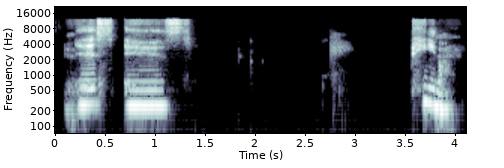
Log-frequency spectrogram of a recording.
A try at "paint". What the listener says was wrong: Paint. Paint. Paint. It's longer A.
